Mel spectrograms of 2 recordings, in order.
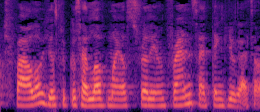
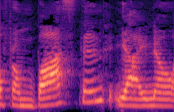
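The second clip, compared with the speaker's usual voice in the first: ordinary talk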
